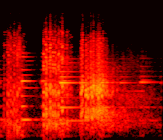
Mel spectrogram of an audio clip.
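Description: Free-improvised experimental music from electronics and guitar: three harsh, noisy swells of about half a second each over a few faint held high tones, the last two the loudest.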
